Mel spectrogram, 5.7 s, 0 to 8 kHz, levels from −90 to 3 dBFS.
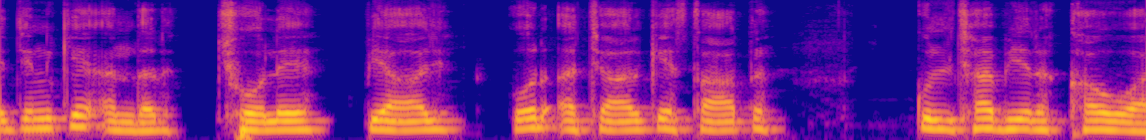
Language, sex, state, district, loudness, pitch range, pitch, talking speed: Hindi, male, Uttar Pradesh, Saharanpur, -15 LUFS, 140-165 Hz, 150 Hz, 135 wpm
